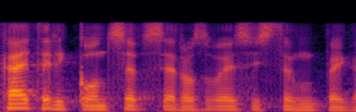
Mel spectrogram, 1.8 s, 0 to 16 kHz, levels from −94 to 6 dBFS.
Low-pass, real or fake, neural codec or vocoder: 7.2 kHz; fake; codec, 16 kHz, about 1 kbps, DyCAST, with the encoder's durations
